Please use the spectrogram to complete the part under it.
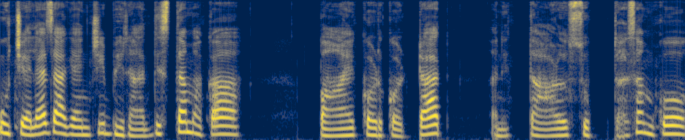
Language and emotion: Goan Konkani, fearful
